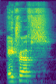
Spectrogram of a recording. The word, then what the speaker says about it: Ahrefs: Ahrefs, the A is silent, by the way.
